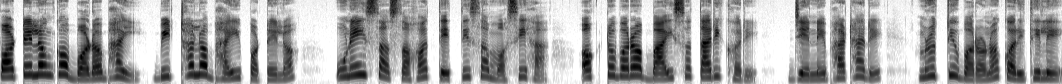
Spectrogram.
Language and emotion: Odia, neutral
